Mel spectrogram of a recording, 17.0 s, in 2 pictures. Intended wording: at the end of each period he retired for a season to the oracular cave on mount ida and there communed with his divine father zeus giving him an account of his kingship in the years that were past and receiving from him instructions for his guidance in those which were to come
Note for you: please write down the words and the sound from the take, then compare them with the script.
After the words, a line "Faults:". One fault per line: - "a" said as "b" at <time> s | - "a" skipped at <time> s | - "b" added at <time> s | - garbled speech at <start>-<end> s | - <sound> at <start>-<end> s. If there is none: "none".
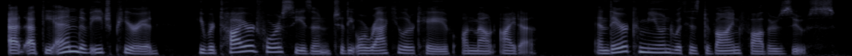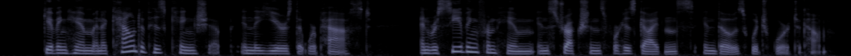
at at the end of each period he retired for a season to the oracular cave on mount ida and there communed with his divine father zeus giving him an account of his kingship in the years that were past and receiving from him instructions for his guidance in those which were to come
Faults:
- "at" added at 0.2 s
